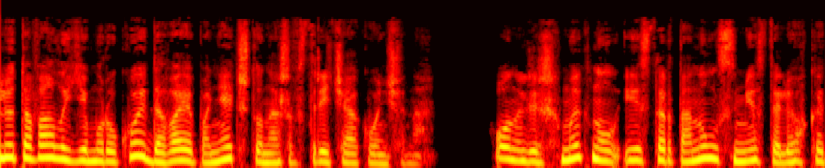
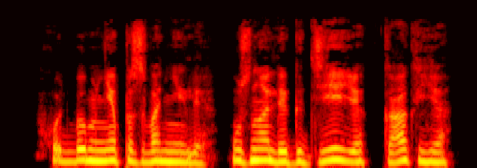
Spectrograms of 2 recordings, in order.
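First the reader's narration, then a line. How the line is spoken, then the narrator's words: Grumbling under breath. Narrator (Russian): пробурчала я себе под нос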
